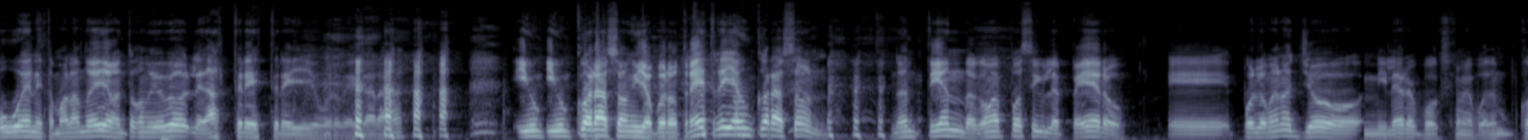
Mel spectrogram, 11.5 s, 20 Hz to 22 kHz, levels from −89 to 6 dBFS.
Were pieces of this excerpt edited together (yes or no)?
yes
